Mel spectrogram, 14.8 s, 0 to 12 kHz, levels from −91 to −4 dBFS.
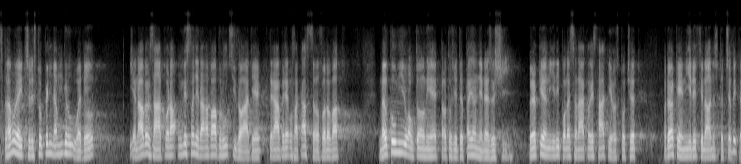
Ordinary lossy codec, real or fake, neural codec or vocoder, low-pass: Opus, 24 kbps; fake; codec, 16 kHz, 0.5 kbps, FunCodec, trained on Chinese and English, 25 frames a second; 7.2 kHz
